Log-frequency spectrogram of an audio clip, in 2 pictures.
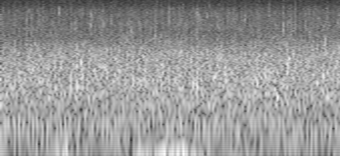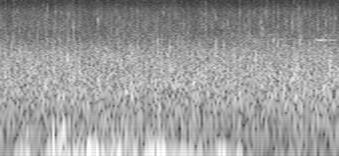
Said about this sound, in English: So here we are, walking along the side of this stream.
